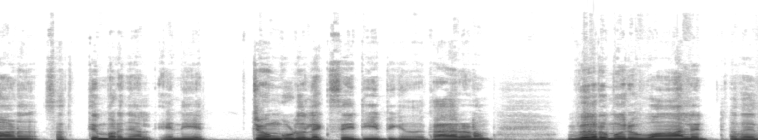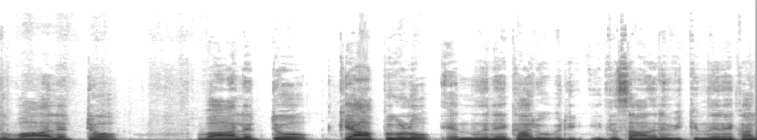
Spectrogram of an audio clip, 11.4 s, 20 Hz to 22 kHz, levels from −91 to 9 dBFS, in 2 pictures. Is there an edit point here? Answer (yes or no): no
